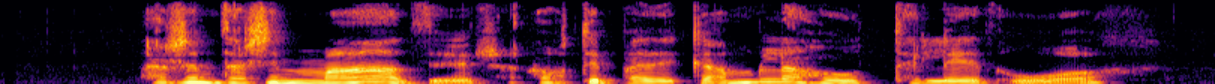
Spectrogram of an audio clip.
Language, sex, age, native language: Icelandic, female, 50-59, Icelandic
